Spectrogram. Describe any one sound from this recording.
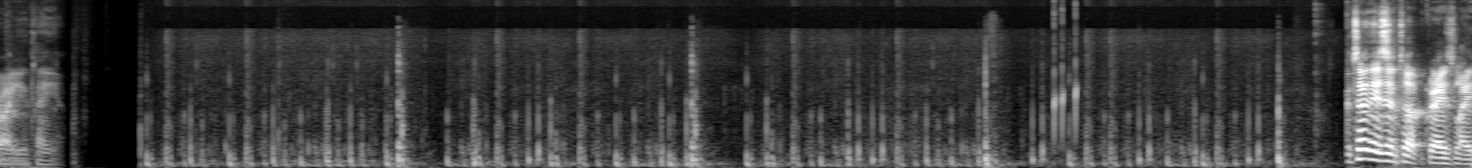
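An axe chops at wood with quick, repeated knocks.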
